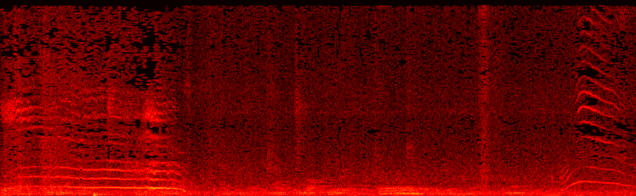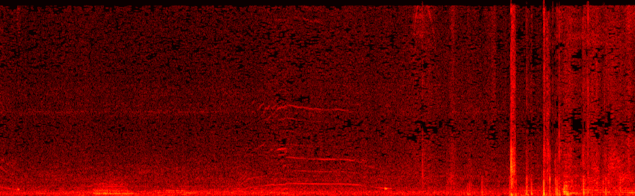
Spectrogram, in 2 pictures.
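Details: Angora mother cat scolding her naughty kittens so they settle down to sleep: a long wavering meow with rich harmonics opens, then two separate rising-falling mews follow at intervals, over low background murmur and a few sharp clicks near the end.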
